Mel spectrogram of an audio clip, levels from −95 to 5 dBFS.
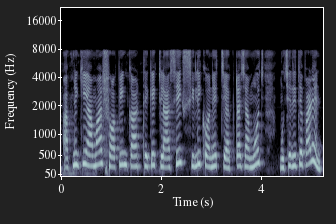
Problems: background sounds at intervals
